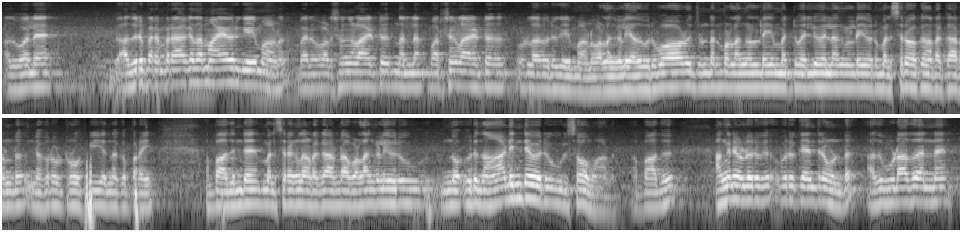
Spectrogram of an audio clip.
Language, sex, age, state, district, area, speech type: Malayalam, male, 45-60, Kerala, Kollam, rural, spontaneous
